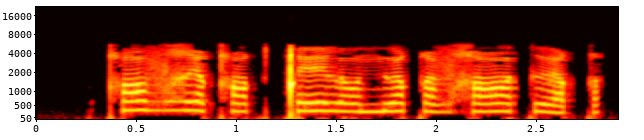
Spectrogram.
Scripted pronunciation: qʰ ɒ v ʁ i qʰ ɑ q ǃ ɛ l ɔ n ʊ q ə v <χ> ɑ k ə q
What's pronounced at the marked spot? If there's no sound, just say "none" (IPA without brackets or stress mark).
χ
